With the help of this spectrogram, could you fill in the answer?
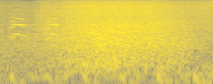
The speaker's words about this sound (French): Bon, c'est vrai que c'est sympa, le bruit des vagues.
